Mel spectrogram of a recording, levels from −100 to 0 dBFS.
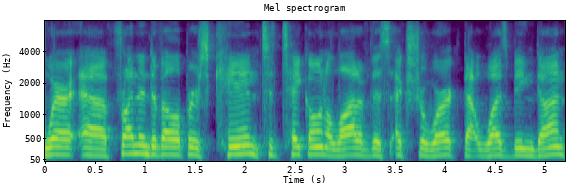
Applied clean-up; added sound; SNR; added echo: none; none; none; none.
